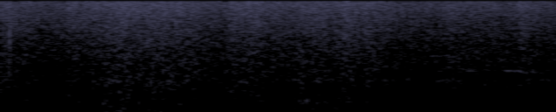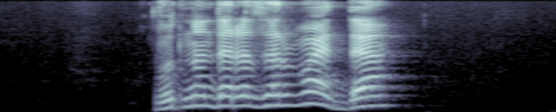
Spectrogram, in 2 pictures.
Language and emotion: Russian, angry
